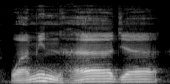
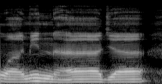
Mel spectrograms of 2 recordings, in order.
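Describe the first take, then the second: No difference in how they are said.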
